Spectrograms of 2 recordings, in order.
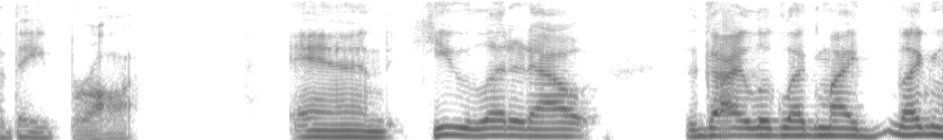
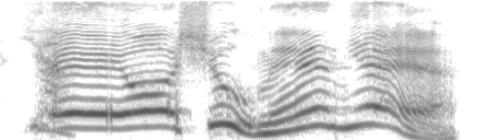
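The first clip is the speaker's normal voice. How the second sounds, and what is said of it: Imitates a Cajun man's voice. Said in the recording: “like this Cajun guy”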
